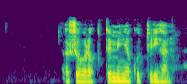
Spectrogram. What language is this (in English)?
Kinyarwanda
